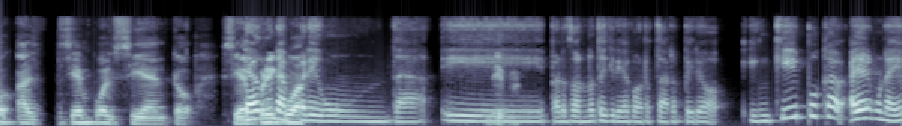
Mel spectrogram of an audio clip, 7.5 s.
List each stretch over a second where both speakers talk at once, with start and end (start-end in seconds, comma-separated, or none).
none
